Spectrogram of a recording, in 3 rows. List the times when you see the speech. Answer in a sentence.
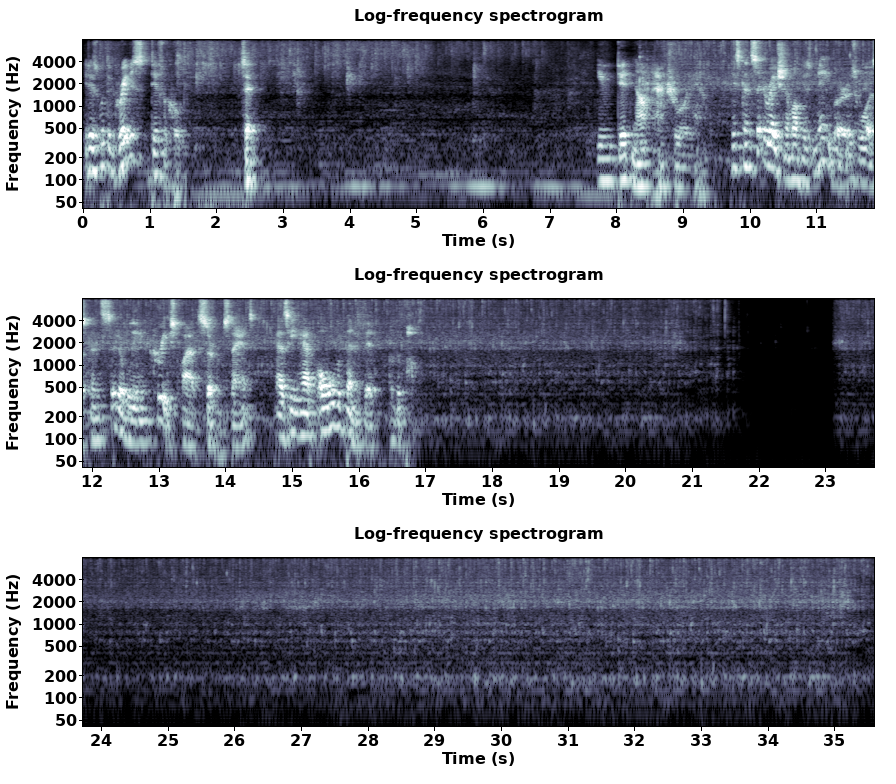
You can hear the speech from 0.0 to 2.5 s and from 7.7 to 16.8 s.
